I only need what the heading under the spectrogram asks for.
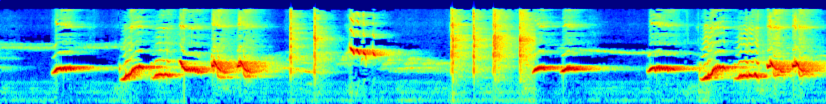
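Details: Morning song of a white-rumped shama, played to make quiet birds respond: rich rising whistles and slurred phrases mixed with sharp clicking notes, delivered in rapid bursts with short pauses between phrases.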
